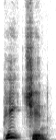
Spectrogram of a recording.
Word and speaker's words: Piccin: that's come into the game now this is peaching apparently that's how you pronounce it that's not how i would pronounced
